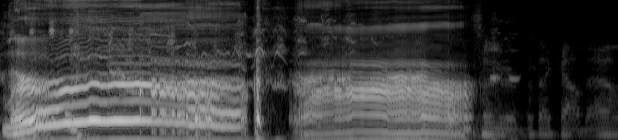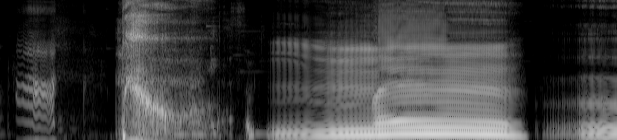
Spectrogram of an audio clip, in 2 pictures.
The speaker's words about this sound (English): A fucking moo cow. What the hell was that?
